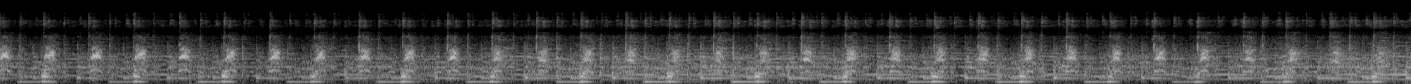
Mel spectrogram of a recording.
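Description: Live devotional music: a drum keeping a steady beat about twice a second, a sharp high note repeating quickly on top, and a held drone underneath.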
